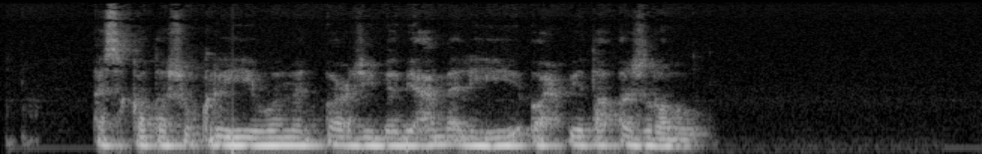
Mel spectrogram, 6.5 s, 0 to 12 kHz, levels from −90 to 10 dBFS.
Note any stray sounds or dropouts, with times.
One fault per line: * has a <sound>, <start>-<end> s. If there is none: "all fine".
all fine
